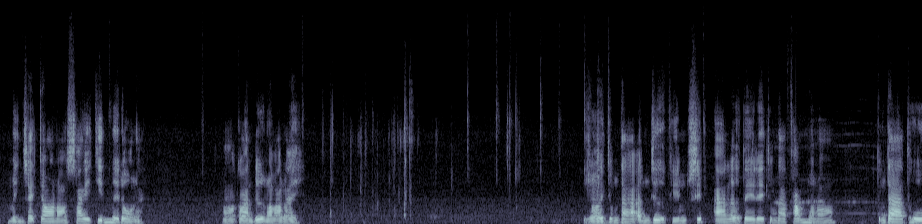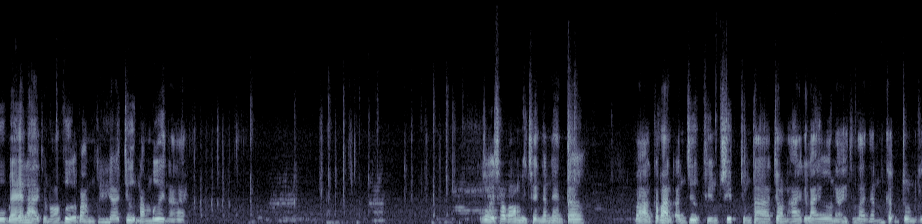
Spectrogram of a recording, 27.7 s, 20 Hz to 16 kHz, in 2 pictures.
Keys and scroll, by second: 22.3 Return, 27.4 ctrl+g.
